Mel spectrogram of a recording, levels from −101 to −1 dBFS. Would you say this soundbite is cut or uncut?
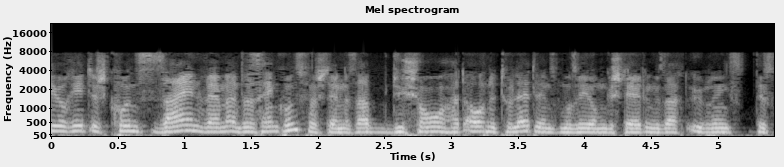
cut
